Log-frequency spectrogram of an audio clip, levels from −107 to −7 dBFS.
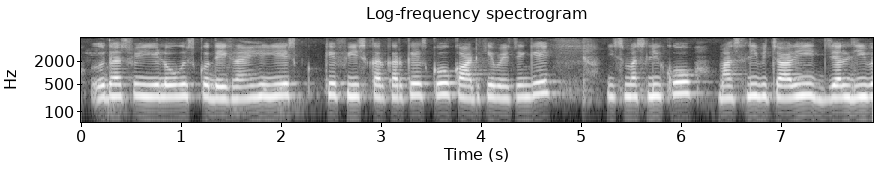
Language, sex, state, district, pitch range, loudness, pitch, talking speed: Hindi, female, Bihar, Jahanabad, 235-260 Hz, -16 LUFS, 250 Hz, 190 wpm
